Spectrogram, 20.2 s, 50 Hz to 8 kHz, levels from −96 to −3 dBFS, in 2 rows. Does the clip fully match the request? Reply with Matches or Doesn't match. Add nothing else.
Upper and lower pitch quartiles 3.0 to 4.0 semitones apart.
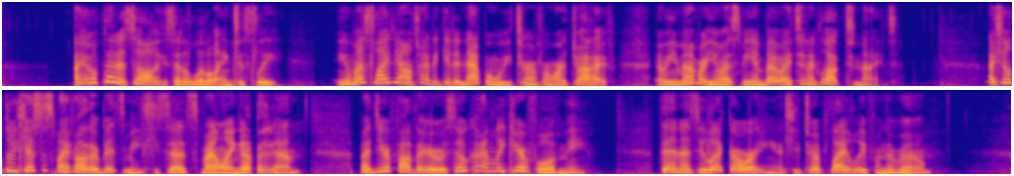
Doesn't match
